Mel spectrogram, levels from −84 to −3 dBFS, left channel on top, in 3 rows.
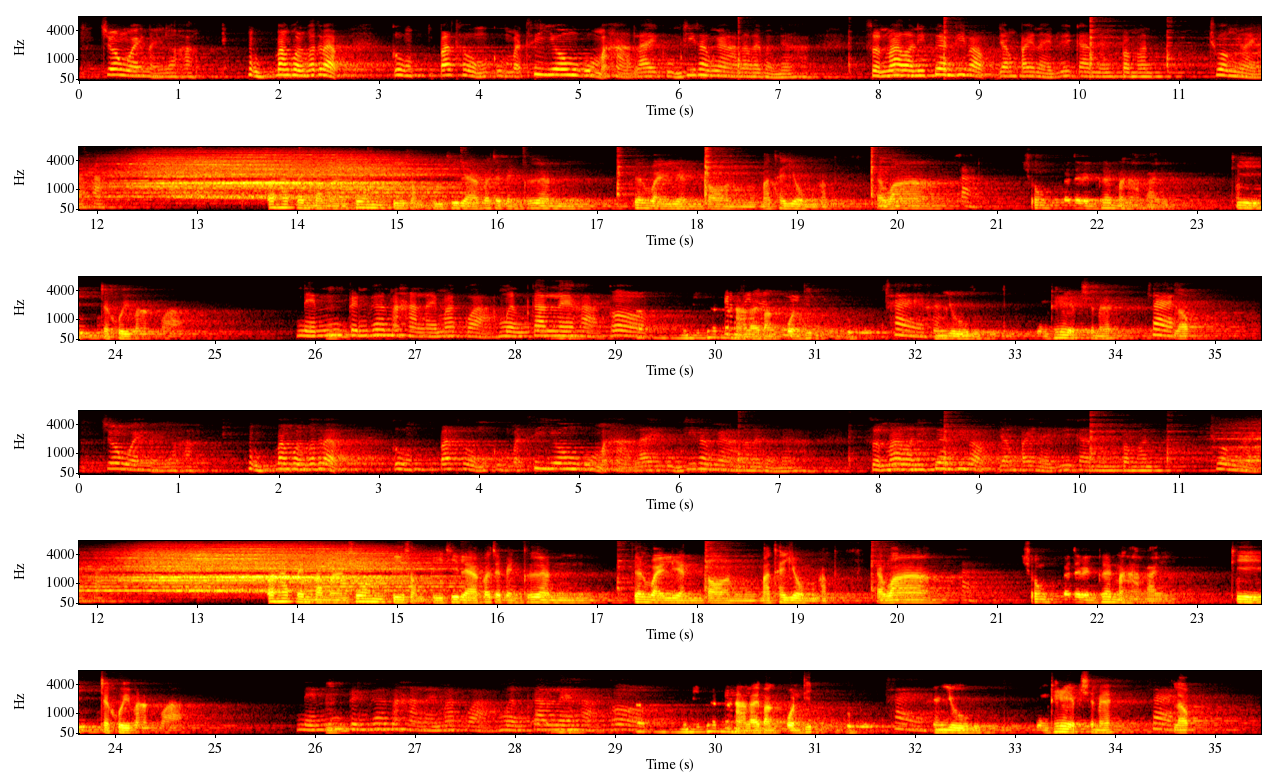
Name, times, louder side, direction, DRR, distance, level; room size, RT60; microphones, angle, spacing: voice 1, 0.2-1.2 1.7-3.4 3.6-7.3 7.9-10.8 11.3-12.1 19.8-20.1 20.6-20.8 23.4-24.0 25.8-29.3 30.1-31.4 31.7-32.3 34.4-34.7, left 4 dB, 85° left, 10 dB, 0.5 m, -33 dB
sound 1, 6.0-8.0 8.6-8.8 10.1-10.3 10.8-12.8 13.0-13.2 13.4-13.7 14.0-14.9 15.2-15.8 16.3-16.8 17.2-17.6 18.1-18.3 19.7-19.9 22.3-22.4, left 4 dB, 35° left, 0.6 m, -43 dB
sound 2, 11.4-15.8, right 3 dB, 30° right, 0.9 m, -25 dB
voice 2, 13.7-17.0 17.4-19.3 19.8-20.4 21.3-22.8 23.4-24.7 26.1-26.3 28.4-28.7 29.2-31.0 31.3-31.7 32.2-32.7 33.2-34.0 34.6-34.7, right 4 dB, 50° right, 12 dB, 0.4 m, -27 dB
21.0 x 7.1 x 3.5 m, 2.9 s
head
